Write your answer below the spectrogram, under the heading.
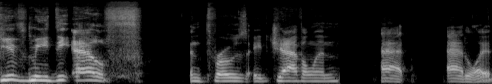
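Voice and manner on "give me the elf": slow, drawn-out yelled battle cry. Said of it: "Bugbear that you recognize yells out".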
